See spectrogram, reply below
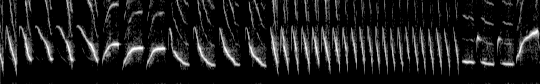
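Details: Canary singing as a prompt for other canaries: slow swooping whistles, then a quick rattling trill of evenly repeated notes, a short lower level phrase and a rising whistle to close, all clear and high.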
